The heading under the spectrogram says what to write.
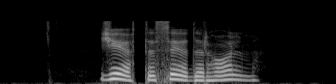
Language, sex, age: Swedish, female, 35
